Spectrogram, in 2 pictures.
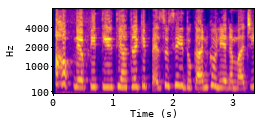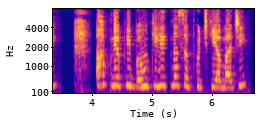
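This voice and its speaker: A woman's voice: high-pitched, moderate pace, pitched above the performer's own voice, lightly acted. A woman voicing a meek, hopeful young daughter-in-law in a cartoon moral story, with an earnest, deferential way of talking. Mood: tearful gratitude.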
